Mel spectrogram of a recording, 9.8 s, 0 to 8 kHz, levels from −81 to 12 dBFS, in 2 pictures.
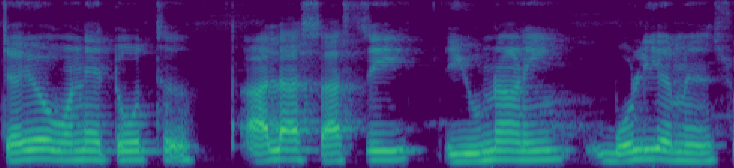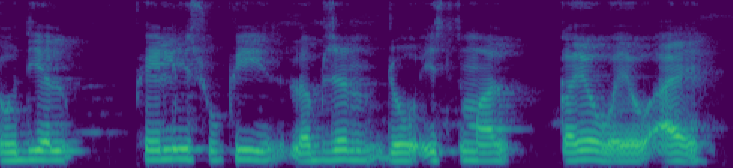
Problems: constant background noise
